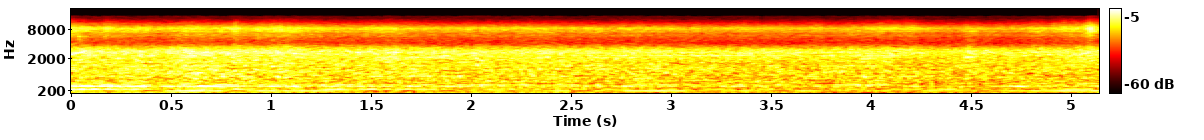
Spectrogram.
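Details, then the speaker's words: Suction machine running: continuous steady motor hum with hissing airflow from a suction device set to its lowest level, during a demonstration of nasopharyngeal suctioning with the patient in semi-Fowler's position. "so now we're going to turn on the device and then we're going to set the device into the lower level into the lowest level"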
